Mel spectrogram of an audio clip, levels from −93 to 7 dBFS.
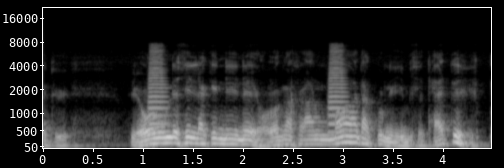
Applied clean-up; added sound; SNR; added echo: none; Brass instrument; 11 dB; reverberation time 0.3 s.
